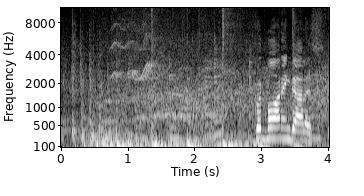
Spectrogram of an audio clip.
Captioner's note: upbeat music; audience applauding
